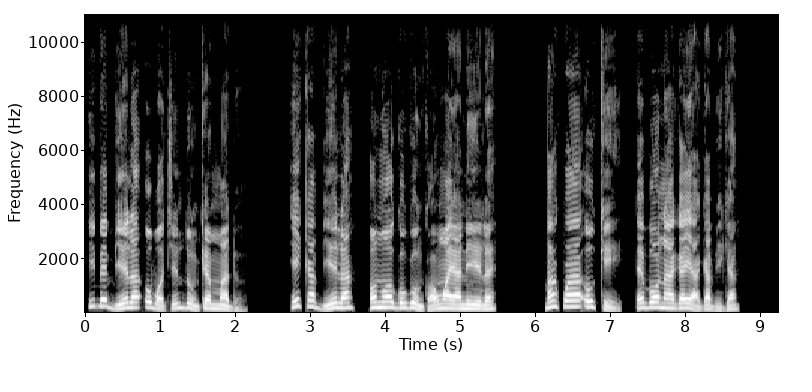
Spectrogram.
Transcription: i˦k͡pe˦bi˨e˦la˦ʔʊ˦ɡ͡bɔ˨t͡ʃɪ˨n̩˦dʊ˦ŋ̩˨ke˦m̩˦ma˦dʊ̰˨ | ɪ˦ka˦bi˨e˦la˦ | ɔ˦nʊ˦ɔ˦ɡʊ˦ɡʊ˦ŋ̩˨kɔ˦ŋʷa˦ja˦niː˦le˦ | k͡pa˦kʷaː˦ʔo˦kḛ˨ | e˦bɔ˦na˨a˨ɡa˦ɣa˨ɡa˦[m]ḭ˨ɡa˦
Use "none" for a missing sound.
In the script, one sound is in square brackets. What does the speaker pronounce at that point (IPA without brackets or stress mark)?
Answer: b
